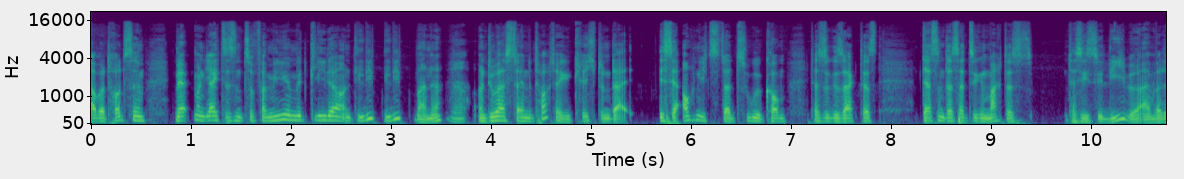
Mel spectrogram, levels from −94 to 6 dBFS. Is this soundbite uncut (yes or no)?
no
